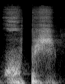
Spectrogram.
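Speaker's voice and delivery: unvoiced whoosh and crack of a whip; whip crack sound. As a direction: crack an imaginary whip with your mouth. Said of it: "with the whip and the vaqueros".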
